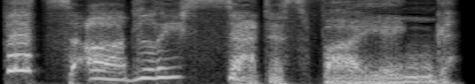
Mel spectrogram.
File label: Orc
